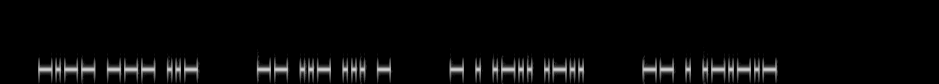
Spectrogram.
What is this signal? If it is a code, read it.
Morse code, heard as a keyed tone, about 28 wpm, 700 Hz. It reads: YOU MUST TELL ME.
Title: 2x Word-Spacing - Sentences from Top 200 Words - 28wpm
